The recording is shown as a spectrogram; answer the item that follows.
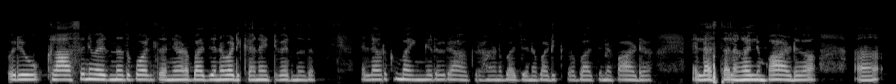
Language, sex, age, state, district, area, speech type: Malayalam, female, 18-30, Kerala, Kasaragod, rural, spontaneous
